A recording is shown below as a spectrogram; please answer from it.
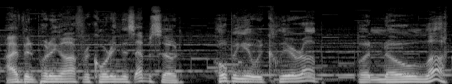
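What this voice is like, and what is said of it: Voice affected by a cold. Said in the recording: “what's wrong with your voice? ... I have a little cold.”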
